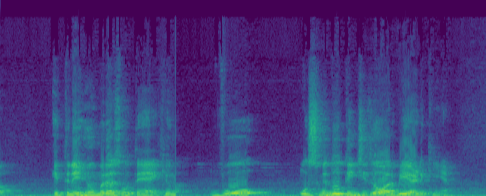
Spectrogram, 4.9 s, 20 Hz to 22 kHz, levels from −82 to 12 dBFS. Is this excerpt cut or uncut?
cut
